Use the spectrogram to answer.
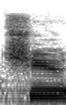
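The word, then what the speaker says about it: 中: So if it's all by itself, it can be pronounced either way. Diabolical. So Chinese pronunciation onyomi, chugoku. Japanese pronunciation kunyomi, uchi no naka, inside the house, or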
